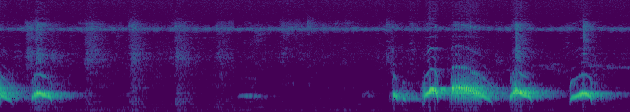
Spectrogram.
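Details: Vocal spotted dove in a clear recording: two coos finish a phrase, then quiet with a few faint ticks, followed by a full phrase of lead-in note, rising coo, long swelling coo and two short closing coos.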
